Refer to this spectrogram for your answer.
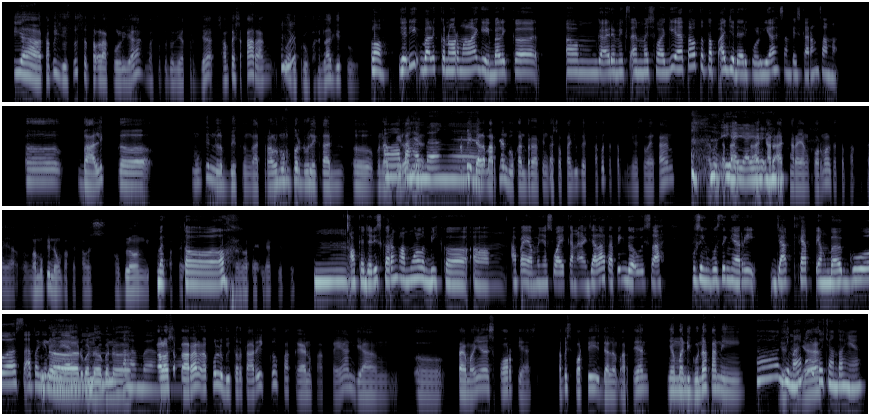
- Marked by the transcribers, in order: in English: "mix and match"; chuckle; laughing while speaking: "iya"; chuckle; other background noise; in English: "sport"; in English: "sporty"
- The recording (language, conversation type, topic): Indonesian, podcast, Dari mana biasanya kamu mendapatkan inspirasi untuk penampilanmu?
- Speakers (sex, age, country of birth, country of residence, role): female, 20-24, Indonesia, Indonesia, host; male, 30-34, Indonesia, Indonesia, guest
